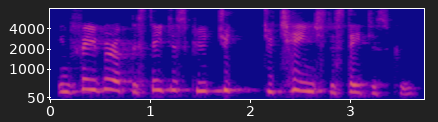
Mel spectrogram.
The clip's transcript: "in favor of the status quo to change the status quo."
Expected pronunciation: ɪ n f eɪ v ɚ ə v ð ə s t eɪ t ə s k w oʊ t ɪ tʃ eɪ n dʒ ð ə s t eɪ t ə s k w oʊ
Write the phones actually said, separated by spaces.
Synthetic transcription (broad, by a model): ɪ n f eɪ v ɚ ə v ð ə s t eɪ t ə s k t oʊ t ɪ tʃ eɪ n dʒ ð ə s t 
